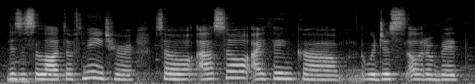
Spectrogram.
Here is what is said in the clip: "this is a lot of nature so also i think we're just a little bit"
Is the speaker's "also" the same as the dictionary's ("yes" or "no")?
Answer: yes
